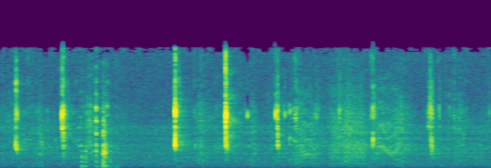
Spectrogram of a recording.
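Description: Close-up chewing of a mouthful of food, with a scattered series of short, sharp clicks and smacks.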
